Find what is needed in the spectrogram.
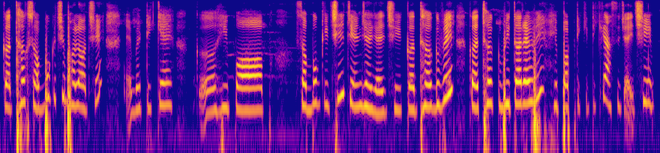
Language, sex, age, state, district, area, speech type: Odia, female, 18-30, Odisha, Malkangiri, urban, spontaneous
